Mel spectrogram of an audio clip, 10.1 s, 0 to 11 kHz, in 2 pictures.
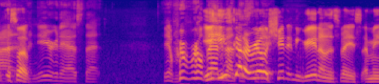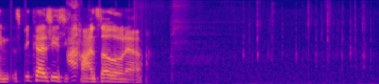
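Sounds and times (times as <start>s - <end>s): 
speech: 0.0s - 1.4s, 2.2s - 7.0s
faint hum: 0.0s - 10.0s
typing on a computer keyboard: 8.3s - 10.0s.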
